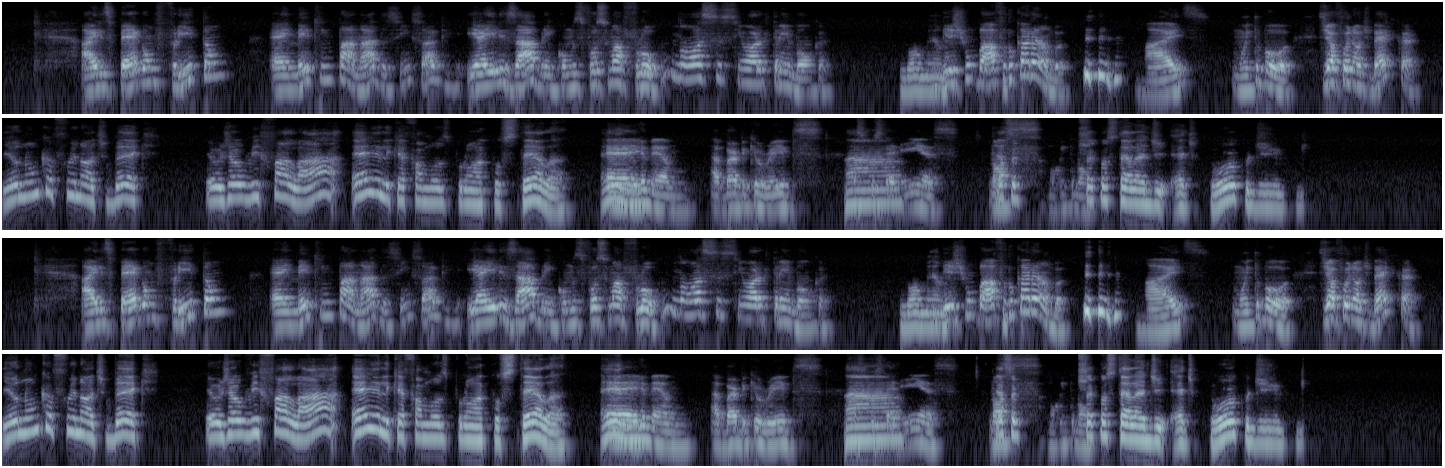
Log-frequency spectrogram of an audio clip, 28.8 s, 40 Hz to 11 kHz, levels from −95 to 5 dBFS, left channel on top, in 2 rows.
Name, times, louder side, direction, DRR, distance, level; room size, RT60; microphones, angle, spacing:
voice 1, 0.5-2.2 2.7-8.2 9.3-10.6 11.4-11.9 12.3-12.9 13.2-14.1 20.4-22.6 22.9-23.9 24.3-24.6 25.1-25.3, right 1 dB, 20° left, 2.6 m, -33 dB
voice 2, 9.0-9.5 10.8-11.2 14.4-15.9 16.5-20.0 20.4-20.9 22.8-23.4 24.3-24.6 25.2-27.4, right 4 dB, 60° right, 0.5 m, -31 dB
5.6 x 3.2 x 3.0 m
head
